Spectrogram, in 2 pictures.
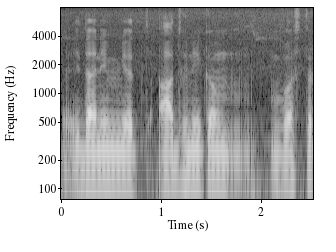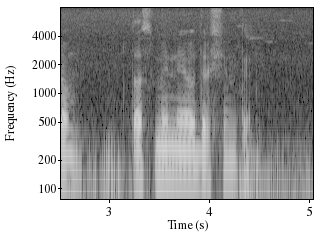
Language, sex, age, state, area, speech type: Sanskrit, male, 18-30, Haryana, rural, spontaneous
